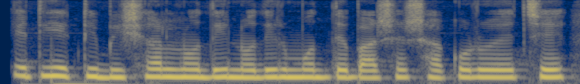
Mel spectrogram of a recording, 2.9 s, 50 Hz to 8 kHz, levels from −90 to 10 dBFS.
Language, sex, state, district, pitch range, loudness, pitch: Bengali, female, West Bengal, Cooch Behar, 220-230 Hz, -14 LUFS, 225 Hz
